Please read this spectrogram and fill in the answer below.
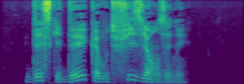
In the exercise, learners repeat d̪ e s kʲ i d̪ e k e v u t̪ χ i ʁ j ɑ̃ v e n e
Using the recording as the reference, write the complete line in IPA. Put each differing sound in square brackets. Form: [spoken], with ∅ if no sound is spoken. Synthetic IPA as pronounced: d̪ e s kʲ i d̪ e k [a] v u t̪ [f] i [z] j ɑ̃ [z] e n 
